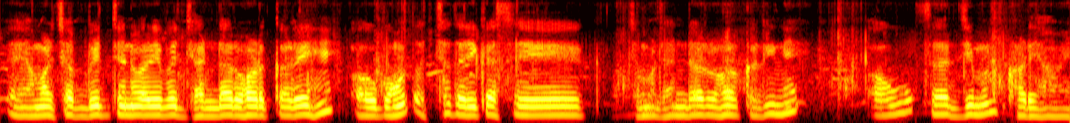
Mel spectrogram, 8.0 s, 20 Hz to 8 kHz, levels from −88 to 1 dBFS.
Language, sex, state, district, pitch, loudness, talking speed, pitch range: Chhattisgarhi, male, Chhattisgarh, Korba, 160 Hz, -19 LUFS, 185 wpm, 155-170 Hz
